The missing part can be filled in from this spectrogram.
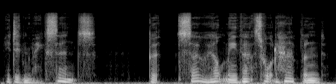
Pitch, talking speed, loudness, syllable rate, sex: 110 Hz, 195 wpm, -18 LUFS, 5.4 syllables/s, male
